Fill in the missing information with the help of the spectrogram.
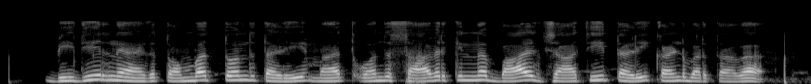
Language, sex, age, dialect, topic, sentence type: Kannada, female, 25-30, Northeastern, agriculture, statement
